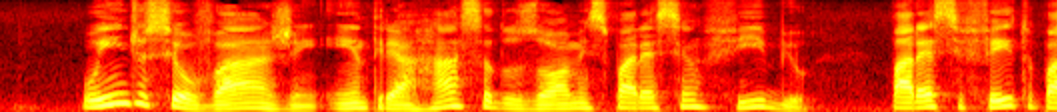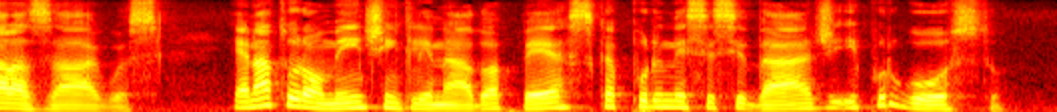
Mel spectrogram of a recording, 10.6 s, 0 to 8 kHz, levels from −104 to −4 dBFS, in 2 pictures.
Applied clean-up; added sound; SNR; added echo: none; none; none; none.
